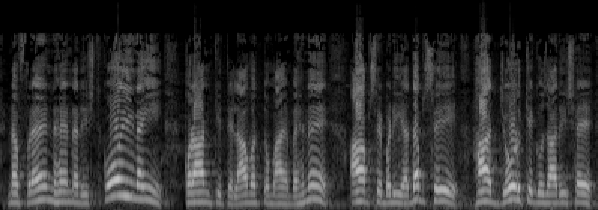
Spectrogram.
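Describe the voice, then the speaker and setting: Emotional male preacher, high voice. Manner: pleading, emotive storytelling. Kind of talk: emotional sermon.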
